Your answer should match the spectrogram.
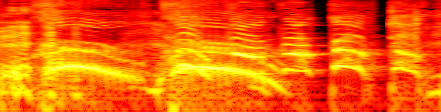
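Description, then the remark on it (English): A person's voice mimics a bird call with a few fairly loud cooing whistles that glide down in pitch, repeated in quick bursts with short gaps between them. “Pears, and also calling birds, and also being like, That's the noise they make.”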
